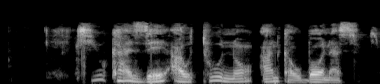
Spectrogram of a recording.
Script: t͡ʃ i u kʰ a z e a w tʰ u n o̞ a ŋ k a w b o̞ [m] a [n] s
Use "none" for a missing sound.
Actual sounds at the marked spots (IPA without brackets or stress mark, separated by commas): n, none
